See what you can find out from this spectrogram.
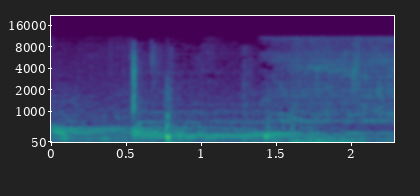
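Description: A tap runs steadily, filling a glass with water, with a few small clinks and knocks over the continuous flow. The sound is moderately quiet, with no talking.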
